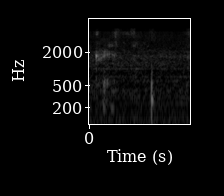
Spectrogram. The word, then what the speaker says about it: Krys: by Michelle Chris uh other people pronounce it priz but I say Chris so yeah uh first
